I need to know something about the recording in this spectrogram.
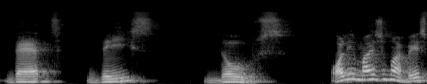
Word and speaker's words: these: cada um, o primeiro i ali, que é pronunciado, né, ele é mais curto no this, this. E o segundo, these, vejam que tem dois pequenos pontos do lado do símbolo I.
